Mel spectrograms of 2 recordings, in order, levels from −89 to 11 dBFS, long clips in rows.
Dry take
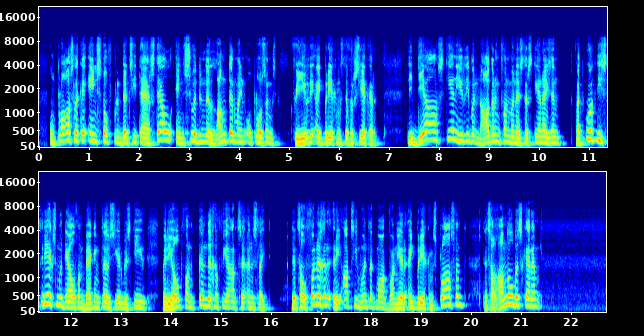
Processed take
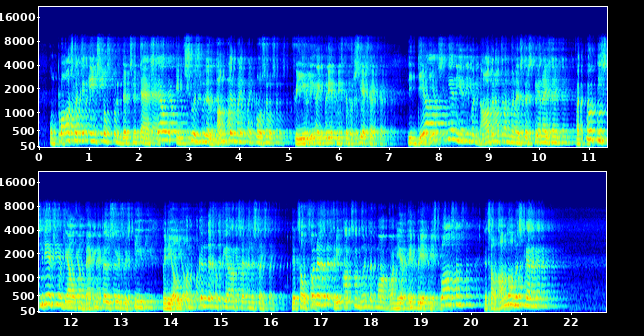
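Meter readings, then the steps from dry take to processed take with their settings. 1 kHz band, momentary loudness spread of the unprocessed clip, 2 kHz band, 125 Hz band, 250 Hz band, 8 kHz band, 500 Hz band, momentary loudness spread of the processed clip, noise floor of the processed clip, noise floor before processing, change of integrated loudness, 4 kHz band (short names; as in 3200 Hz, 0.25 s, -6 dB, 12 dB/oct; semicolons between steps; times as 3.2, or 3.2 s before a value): +1.5 dB, 8 LU, +2.0 dB, +1.5 dB, +2.0 dB, +1.5 dB, +1.5 dB, 8 LU, -55 dBFS, -62 dBFS, +1.5 dB, +1.5 dB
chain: multi-head echo 67 ms, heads first and third, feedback 42%, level -7 dB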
